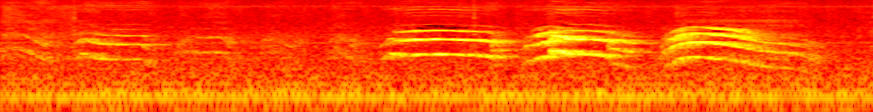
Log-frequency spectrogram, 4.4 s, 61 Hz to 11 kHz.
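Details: Female puppy Harry making her lion cub noises in the middle of the night, March 2008; a series of rising-falling whining yelps, faint at first, then three louder arched cries in quick succession, over a low steady hum.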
